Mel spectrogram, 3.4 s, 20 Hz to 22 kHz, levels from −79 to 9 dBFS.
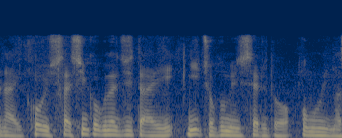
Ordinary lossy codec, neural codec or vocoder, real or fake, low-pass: none; none; real; none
